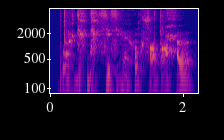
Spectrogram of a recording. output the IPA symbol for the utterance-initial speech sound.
dˤ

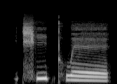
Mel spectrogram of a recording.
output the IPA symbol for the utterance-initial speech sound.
t͡ɕʰ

